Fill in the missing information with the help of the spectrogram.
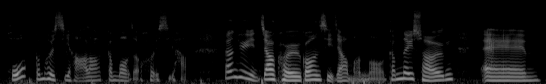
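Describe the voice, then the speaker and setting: A woman with a Hong Kong Cantonese accent, a theatre performer and creator, tells casual conversational stories as an interview guest, acting out bits of dialogue along the way. She sounds expressive and quick, her mid-range voice darkish in tone, with a little hiss or hum in the recording.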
